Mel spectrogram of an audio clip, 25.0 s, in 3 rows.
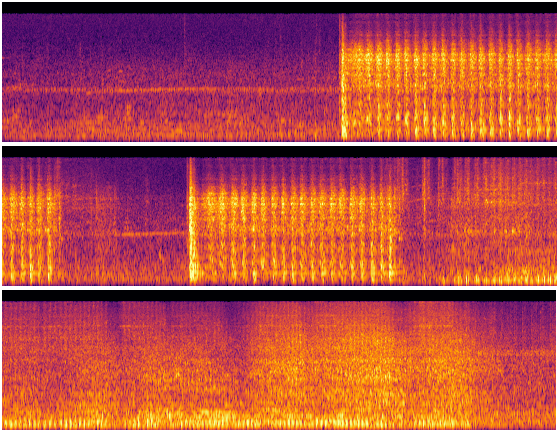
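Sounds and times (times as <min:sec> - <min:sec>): engine running: 0:04.3 - 0:24.9
engine cranking on starter motor: 0:05.0 - 0:10.1, 0:11.1 - 0:16.7.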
